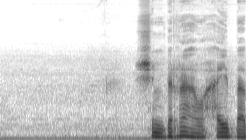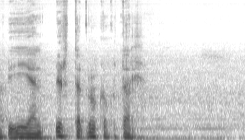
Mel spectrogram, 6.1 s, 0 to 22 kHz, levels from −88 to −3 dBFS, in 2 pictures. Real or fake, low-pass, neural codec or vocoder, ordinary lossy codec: real; none; none; none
